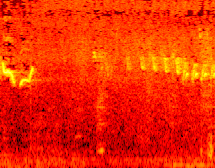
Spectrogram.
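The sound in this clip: Faint bird chirps: a few thin, high chirps at the start and again near the end, over a low background hum.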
